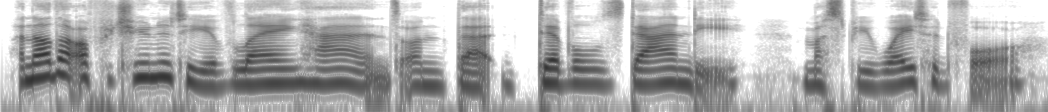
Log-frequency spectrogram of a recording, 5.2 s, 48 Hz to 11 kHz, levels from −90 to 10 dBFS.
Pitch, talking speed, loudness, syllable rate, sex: 195 Hz, 150 wpm, -21 LUFS, 4.9 syllables/s, female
